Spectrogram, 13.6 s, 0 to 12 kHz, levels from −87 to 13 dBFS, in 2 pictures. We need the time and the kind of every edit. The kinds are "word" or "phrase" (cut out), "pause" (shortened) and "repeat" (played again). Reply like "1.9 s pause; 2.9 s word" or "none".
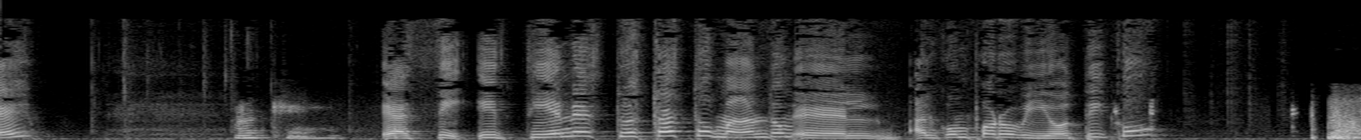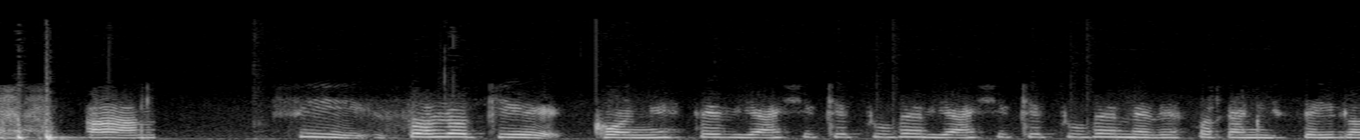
3.9 s word; 11.4 s repeat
